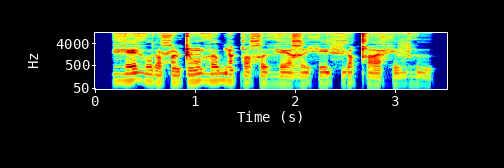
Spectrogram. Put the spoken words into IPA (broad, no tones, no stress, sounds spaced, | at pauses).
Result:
ɦ ɛ ɦ o ɾ o ħ õ ʈ õ ɦ ʌ bʲ ɛ̃ q o χ ɯ ɦ ɛ ʁ i h e fʲ u qʰ a h e v ɦ ɯ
